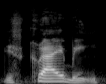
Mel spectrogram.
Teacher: describing, accent tombé sous deuxième syllabe là. Ça veut dire mot ça a trois syllabes describing.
